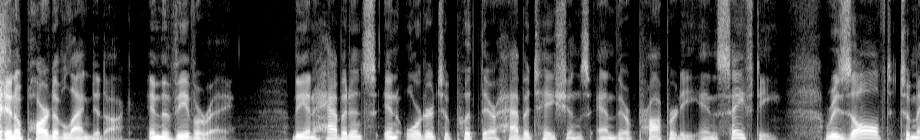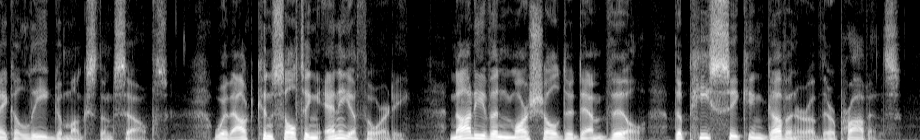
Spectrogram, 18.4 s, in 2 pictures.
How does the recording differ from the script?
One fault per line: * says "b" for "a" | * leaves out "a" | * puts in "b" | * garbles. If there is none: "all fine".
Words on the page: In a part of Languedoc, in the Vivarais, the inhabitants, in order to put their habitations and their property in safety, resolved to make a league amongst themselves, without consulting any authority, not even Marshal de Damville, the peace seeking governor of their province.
all fine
